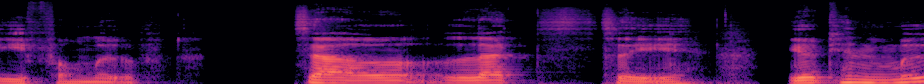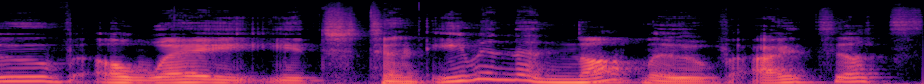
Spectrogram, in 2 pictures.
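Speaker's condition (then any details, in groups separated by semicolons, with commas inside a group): Cerebral palsy; speech intermittently affected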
